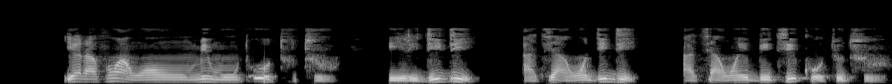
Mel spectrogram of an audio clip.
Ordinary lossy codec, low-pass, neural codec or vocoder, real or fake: MP3, 24 kbps; 5.4 kHz; none; real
